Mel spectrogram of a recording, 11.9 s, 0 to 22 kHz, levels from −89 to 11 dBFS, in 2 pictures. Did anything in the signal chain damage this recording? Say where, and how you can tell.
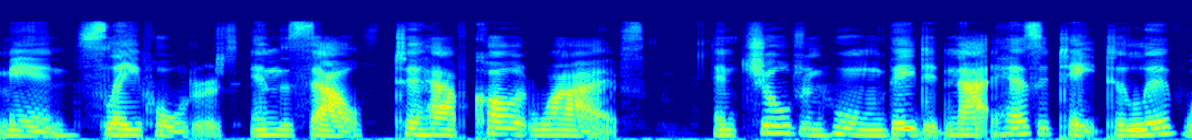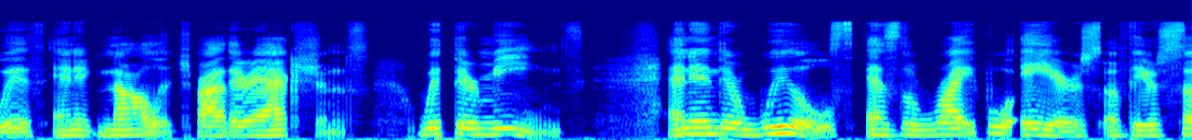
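Yes. Channel delay (comb filtering) colours the speech for the whole clip. It starts at the driver or buffer stage. One channel arrives about 20 ms late, which fits a short buffer. Summed to mono, the channels cancel in fixed notches from around 30 Hz upward. The voice sounds rough and slightly doubled.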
